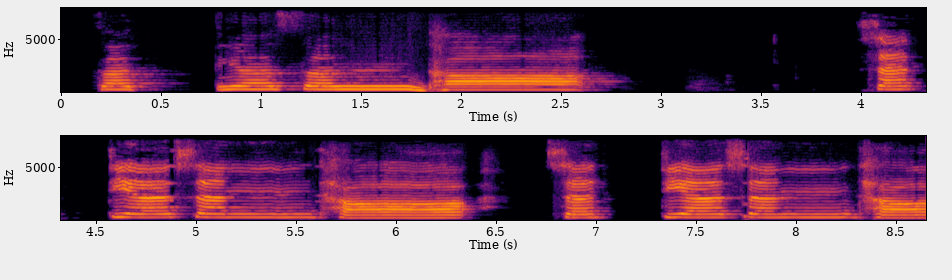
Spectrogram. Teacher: Satyasandha, dha is a Mahaprana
